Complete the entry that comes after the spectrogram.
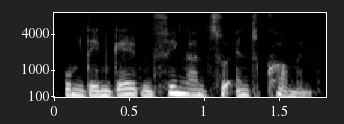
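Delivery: usual speaking voice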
